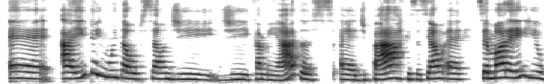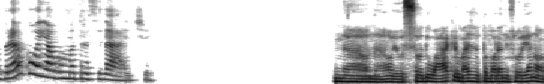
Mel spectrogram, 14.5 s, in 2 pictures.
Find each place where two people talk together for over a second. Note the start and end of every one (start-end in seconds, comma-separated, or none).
none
